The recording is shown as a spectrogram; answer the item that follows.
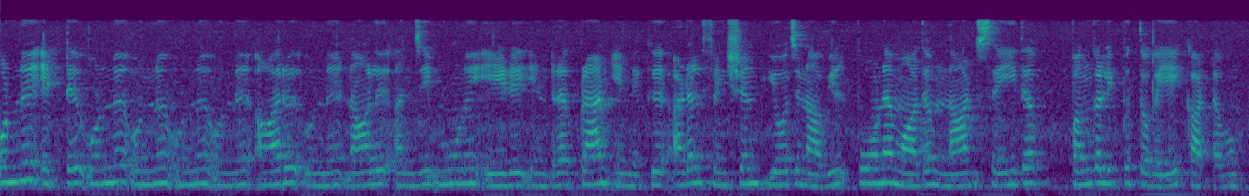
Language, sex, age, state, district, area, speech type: Tamil, female, 18-30, Tamil Nadu, Tiruvannamalai, urban, read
